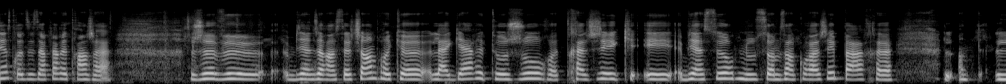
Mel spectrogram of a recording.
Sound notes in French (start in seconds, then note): 2.4 voix de l'interprète; 8.2 voix de l'interprète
